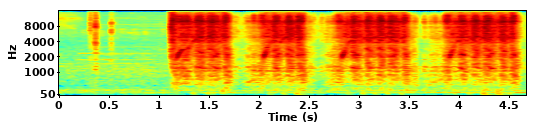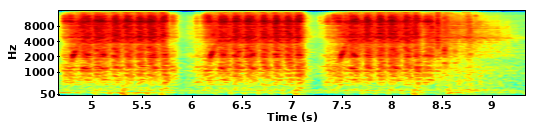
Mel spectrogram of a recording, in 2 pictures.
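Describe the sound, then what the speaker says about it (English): Engine cranking on a 2001 Ford Ranger with no crankshaft position signal: the starter churns in six long rhythmic bursts of whirring with brief pauses between, loud and close, with no start. "Yeah, and you can see the cranking."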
